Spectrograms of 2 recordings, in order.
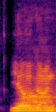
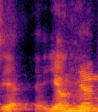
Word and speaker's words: Younghoe: Oh, that's Younghoe Koo. Is that how you Koo. say his name? Younghoe.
